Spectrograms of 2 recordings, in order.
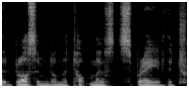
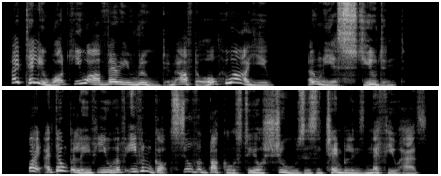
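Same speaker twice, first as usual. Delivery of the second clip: much higher, scornful retort; scornful girl; 5 semitones higher than usual. A narrator's reading. The professor's daughter scorning the student, high scornful voice. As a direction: belittle him. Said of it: "girl retorts angrily".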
